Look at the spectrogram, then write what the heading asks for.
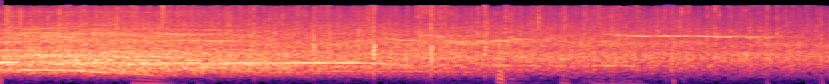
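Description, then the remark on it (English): A crowd applauds loudly and steadily, dense clapping with a few cheers and whoops mixed in, sustained for several seconds before tapering slightly. “But do a round of applause, and we're back.”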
